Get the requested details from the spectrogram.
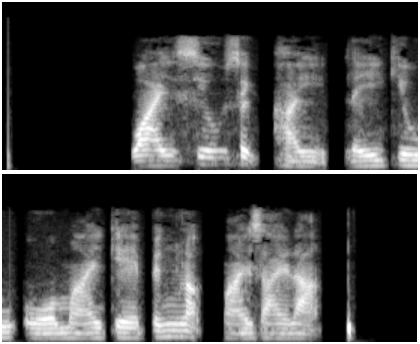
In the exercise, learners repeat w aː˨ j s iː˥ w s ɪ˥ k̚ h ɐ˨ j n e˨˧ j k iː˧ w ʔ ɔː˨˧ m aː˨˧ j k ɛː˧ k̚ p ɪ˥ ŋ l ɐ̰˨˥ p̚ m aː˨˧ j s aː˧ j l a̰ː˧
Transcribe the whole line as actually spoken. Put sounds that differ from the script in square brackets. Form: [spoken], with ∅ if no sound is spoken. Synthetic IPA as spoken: w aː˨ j s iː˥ w s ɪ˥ k̚ h ɐ˨ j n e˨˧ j k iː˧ w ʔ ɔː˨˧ m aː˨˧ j k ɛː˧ [∅] p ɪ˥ ŋ l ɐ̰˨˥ p̚ m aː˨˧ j s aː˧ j l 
